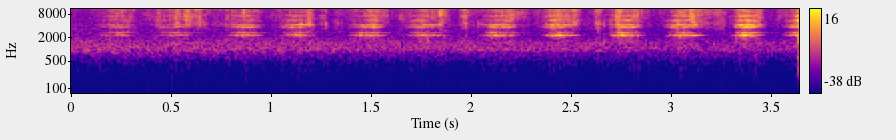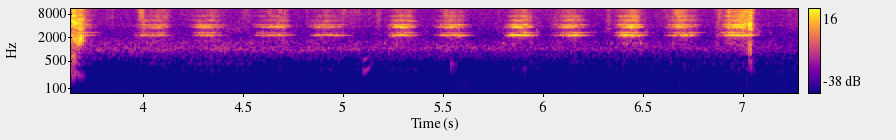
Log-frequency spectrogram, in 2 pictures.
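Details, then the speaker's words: Rear wheel bearing with rock-hard grease, from a 1996 Toyota Camry wagon, turned by hand near the microphone: rough, scratchy grinding squeaks pulsing about three times a second. "I'll bring it close to the microphone, but you can definitely hear the bearings grind on this one."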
